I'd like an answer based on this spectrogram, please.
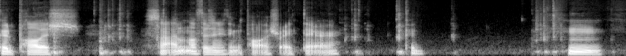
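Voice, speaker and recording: Quiet speech at a moderate pace, broken by long, frequent pauses, in a dry, close sound with no echo. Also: man. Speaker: streamer. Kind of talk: live gameplay commentary. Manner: stutters, repeats words; frequent silences, quiet stretches.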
